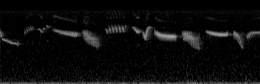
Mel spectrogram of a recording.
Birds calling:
Eurasian Skylark (Alauda arvensis)

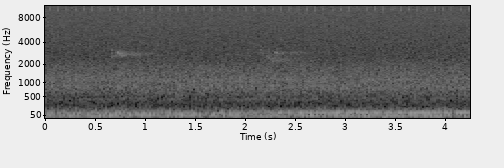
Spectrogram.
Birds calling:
Baltimore Oriole (Icterus galbula)

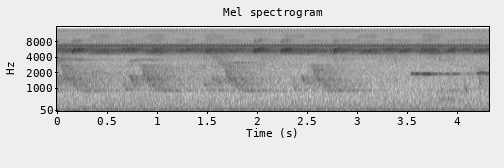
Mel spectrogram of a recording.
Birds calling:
Yellow-margined Flycatcher (Tolmomyias assimilis)
Black-faced Antthrush (Formicarius analis)
Thrush-like Wren (Campylorhynchus turdinus)

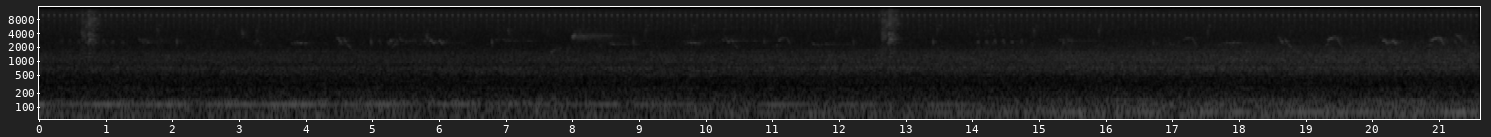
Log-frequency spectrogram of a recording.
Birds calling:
American Robin (Turdus migratorius)
Northern Flicker (Colaptes auratus)
Common Grackle (Quiscalus quiscula)

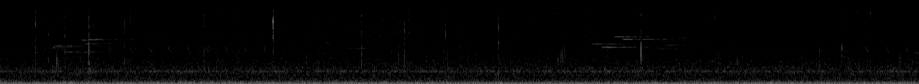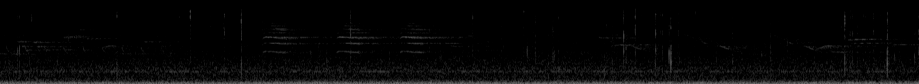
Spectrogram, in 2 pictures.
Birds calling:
Blue Jay (Cyanocitta cristata)
Northern Cardinal (Cardinalis cardinalis)
Wood Thrush (Hylocichla mustelina)

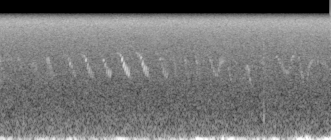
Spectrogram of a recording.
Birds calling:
Eurasian Skylark (Alauda arvensis)

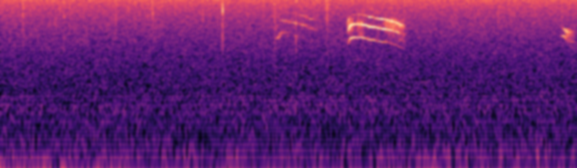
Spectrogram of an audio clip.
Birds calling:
Hawaiian Hawk (Buteo solitarius)

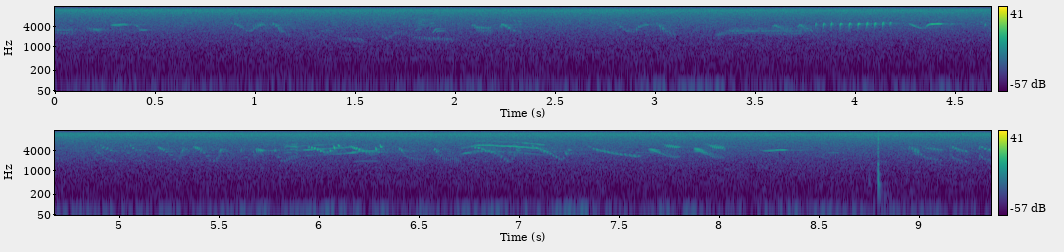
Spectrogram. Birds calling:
Hawaii Amakihi (Chlorodrepanis virens)
Eurasian Skylark (Alauda arvensis)

